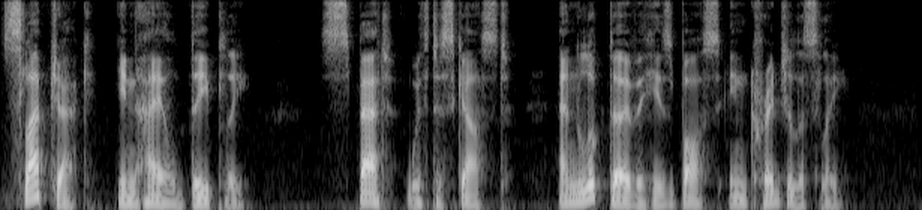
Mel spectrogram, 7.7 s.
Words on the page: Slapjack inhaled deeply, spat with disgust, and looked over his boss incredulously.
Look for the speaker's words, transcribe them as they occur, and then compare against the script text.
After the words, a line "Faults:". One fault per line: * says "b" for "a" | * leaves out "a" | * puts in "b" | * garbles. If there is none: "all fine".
Slapjack inhaled deeply, spat with disgust, and looked over his boss incredulously.
Faults:
all fine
